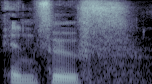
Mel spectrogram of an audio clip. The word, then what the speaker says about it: infoof: Well, they whimsically insist that it be pronounced infoof.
